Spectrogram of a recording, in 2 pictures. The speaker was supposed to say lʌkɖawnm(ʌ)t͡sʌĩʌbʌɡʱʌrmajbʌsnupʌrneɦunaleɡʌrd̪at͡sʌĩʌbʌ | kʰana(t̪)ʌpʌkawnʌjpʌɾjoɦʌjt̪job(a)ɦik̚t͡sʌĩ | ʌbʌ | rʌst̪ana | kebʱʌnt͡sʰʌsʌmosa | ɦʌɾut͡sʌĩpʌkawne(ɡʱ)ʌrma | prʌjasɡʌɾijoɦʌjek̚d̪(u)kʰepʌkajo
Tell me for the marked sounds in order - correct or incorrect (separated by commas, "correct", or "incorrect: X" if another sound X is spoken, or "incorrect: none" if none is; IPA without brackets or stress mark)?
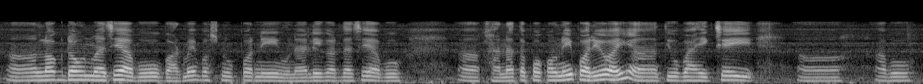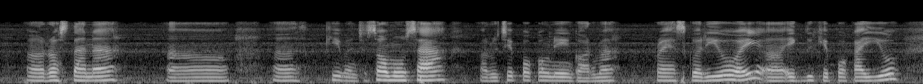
incorrect: a, correct, correct, correct, correct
